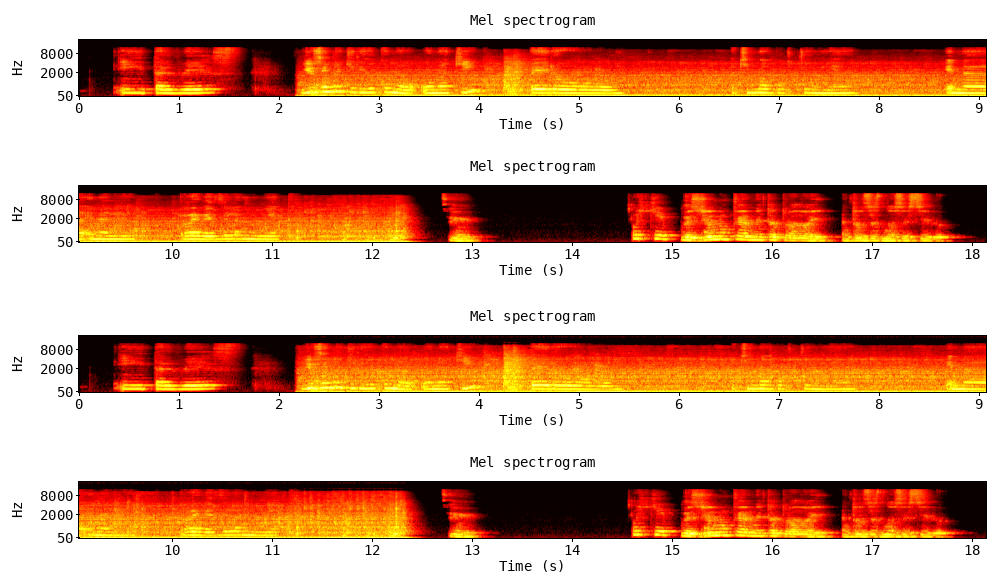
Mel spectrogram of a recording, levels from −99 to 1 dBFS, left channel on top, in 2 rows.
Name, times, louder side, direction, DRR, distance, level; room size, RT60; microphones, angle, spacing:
voice 1, 0.3-1.4 2.2-4.0 4.5-5.5 6.5-7.8 8.7-9.7 10.1-11.1 14.6-15.0, left 2 dB, 50° left, 4 dB, 1.3 m, -19 dB
sound 1, 2.2-12.4, right 1 dB, 55° right, 1.0 m, -21 dB
voice 2, 12.8-13.1 15.1-17.7, left 1 dB, 10° left, 2 dB, 1.8 m, -22 dB
15.0 x 5.2 x 2.4 m, 0.29 s
head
